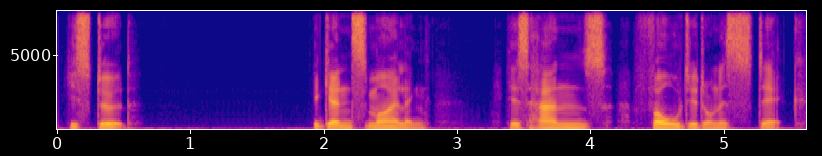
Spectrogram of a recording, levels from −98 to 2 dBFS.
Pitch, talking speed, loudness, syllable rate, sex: 100 Hz, 105 wpm, -20 LUFS, 3.7 syllables/s, male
